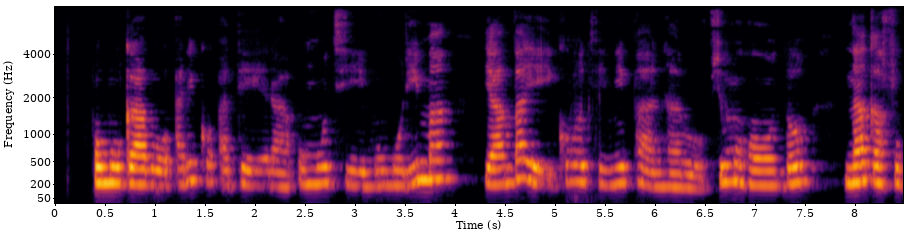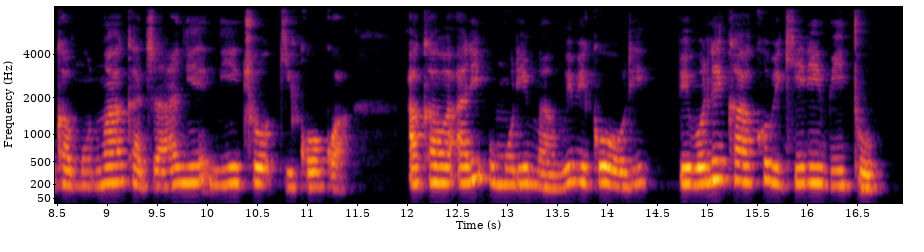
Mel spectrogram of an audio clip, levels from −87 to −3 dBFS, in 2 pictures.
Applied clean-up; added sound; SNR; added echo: neural mask model DeepFilterNet 3.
